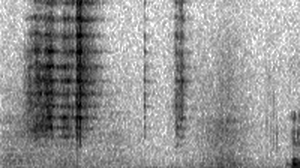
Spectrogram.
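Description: Short metallic rattle and clink of a freshly cut length of steel brake line being handled, ending in a sharp click about half a second in, followed by a few faint small ticks.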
